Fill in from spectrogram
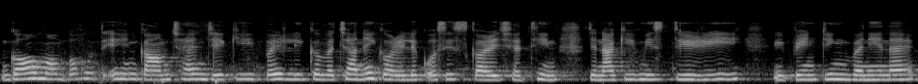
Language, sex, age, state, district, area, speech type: Maithili, female, 18-30, Bihar, Madhubani, rural, spontaneous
